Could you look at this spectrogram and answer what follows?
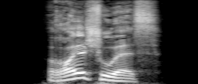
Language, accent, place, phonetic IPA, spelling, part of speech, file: German, Germany, Berlin, [ˈʁɔlˌʃuːəs], Rollschuhes, noun, De-Rollschuhes.ogg
- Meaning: genitive singular of Rollschuh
